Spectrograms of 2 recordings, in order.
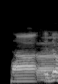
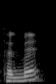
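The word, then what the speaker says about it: ث: আছে তা আছে থাহ্বা জিহ্বা একটু বের করে দিতে হবে হালকা করে আমার দিকে দেখেন দেখেন ছাটা অনেকে ছাড়ে ছা বললে এটা উচ্চারণ হবে না এজন্য এটা একটু কঠিন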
